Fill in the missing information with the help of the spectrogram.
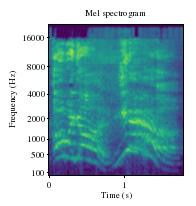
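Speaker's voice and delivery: high shouted joy; excited fan cheer. Retold or imitated. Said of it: "we were just like".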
